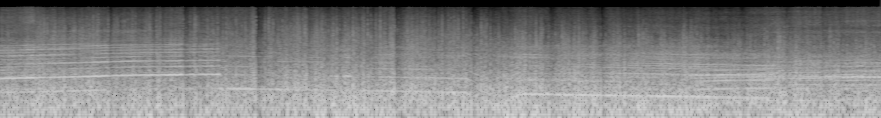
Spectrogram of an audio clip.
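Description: A motorcycle engine hums steadily at speed, shifting pitch as it changes gear.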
